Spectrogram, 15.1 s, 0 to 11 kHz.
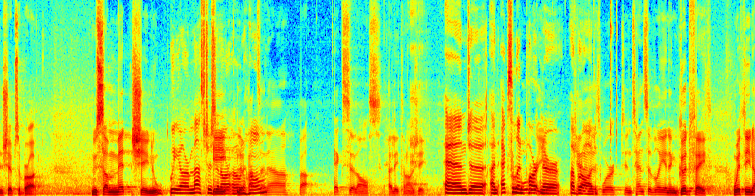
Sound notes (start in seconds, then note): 6.5 speaking french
